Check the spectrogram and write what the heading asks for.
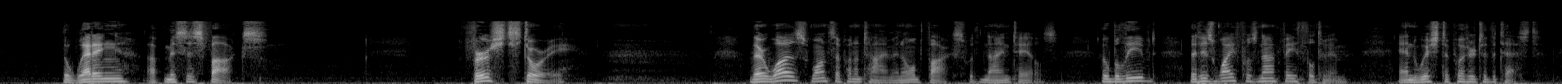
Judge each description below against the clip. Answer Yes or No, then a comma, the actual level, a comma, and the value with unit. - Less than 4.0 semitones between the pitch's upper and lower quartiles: No, average, 4.7 semitones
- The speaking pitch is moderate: No, low, 125 Hz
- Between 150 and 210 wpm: No, average, 140 wpm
